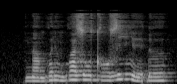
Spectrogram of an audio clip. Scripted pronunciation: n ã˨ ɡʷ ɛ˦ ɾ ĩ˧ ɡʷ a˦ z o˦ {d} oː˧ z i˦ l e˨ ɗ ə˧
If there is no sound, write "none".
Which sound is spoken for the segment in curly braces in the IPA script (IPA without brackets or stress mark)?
d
